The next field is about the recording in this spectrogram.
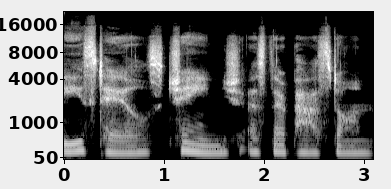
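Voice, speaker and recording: Soft-spoken, calm speech at a very slow pace on a very clean recording with a silent background. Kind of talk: sleep story. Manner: soft-spoken, calm, slow.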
